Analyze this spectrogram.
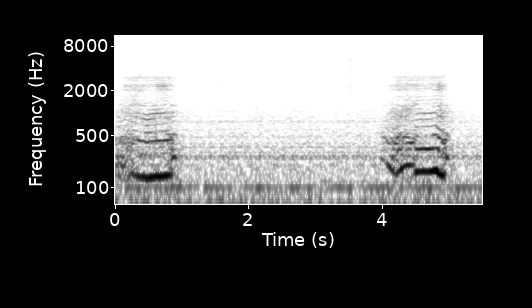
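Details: Heavy indoor snoring of Rincharo, a female cat sleeping on her back atop the fridge: a gravelly snore at the start and another about four seconds later, each a low, rattling drone under a second long.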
